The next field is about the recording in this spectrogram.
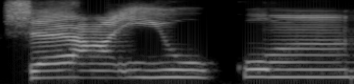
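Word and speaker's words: سعيكم: Nah, perhatikan di sya'yukum. Sya'yukum gitu kan Umi bacanya. Itu kira-kira kepisah nggak sya'yukumnya? Sa'yukum Ya, jangan dinaikkan dia ya, jangan di sa'yukum, jangan, tapi sa'yukum, satu kata, sa'yukum.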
